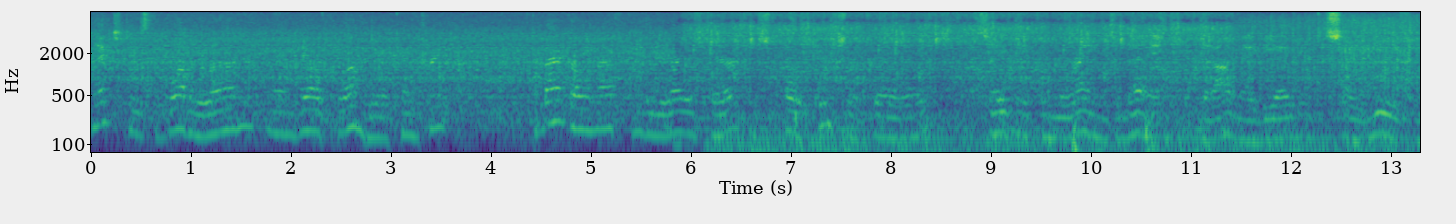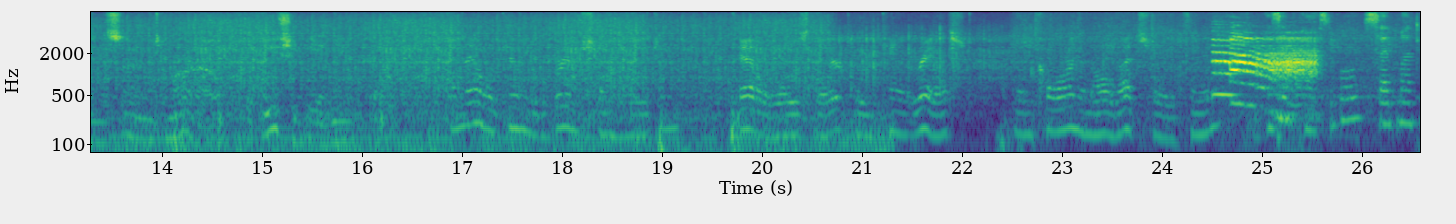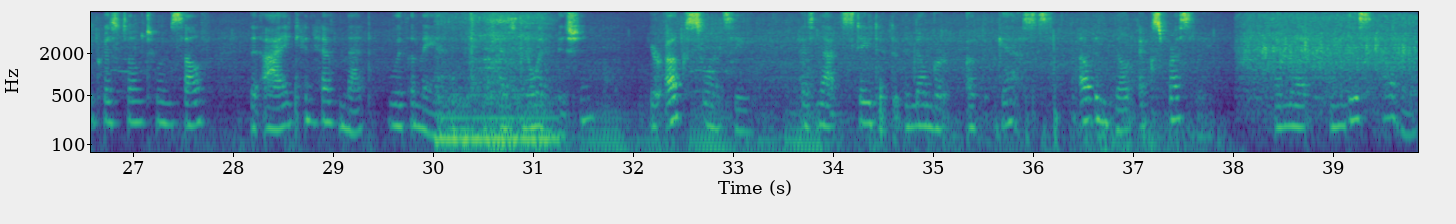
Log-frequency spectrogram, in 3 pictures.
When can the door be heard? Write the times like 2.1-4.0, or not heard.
24.5-25.6.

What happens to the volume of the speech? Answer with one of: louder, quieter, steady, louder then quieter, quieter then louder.
steady.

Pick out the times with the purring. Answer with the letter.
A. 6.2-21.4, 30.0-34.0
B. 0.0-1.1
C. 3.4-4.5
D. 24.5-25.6
A.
